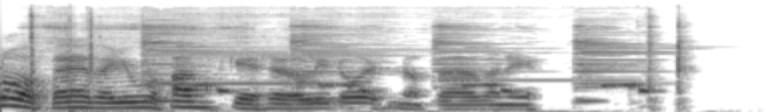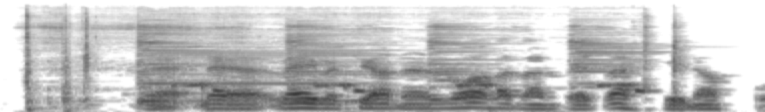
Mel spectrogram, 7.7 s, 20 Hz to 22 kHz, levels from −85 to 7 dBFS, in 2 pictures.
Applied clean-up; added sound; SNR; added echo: classical method Wiener filter.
